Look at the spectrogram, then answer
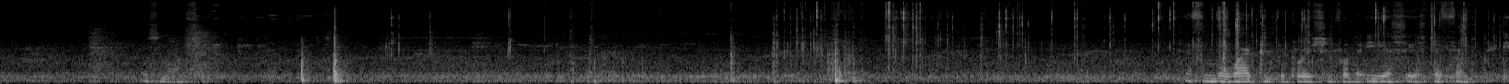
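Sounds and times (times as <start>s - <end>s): plastic crinkling and rustling: 3.3s - 6.2s, 7.7s - 15.0s.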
